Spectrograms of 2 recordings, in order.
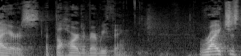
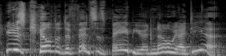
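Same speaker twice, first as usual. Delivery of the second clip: high, fast indignant reproach; mock telling-off; 10 semitones higher, 5 dB quieter, faster than usual. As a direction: rattle off a hammed-up scolding. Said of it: "give him a piece of my mind".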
